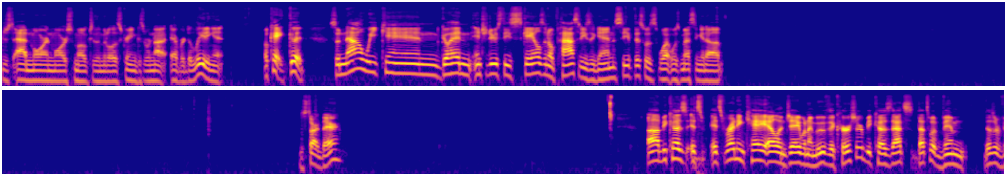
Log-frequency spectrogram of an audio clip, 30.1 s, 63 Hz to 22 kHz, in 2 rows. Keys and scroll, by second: 0.0-1.0 typing, 1.4 super+q, 2.2-11.1 typing, 13.2 typing, 17.5-18.3 typing, 19.5-20.7 typing, 27.5 super+Tab, 28.7-30.0 typing.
